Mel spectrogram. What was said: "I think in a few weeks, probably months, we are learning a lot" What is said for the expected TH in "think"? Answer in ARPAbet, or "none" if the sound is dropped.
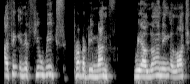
TH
